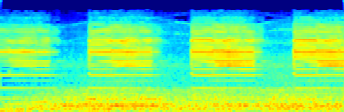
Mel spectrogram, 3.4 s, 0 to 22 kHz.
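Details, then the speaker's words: Truck's steady high warning buzzer pulses about once a second over idling diesel after engine start, lasting about 10 minutes each morning; low-air warning blamed on a worn-out air dryer. "Every time you switch it off, you have to listen to that buzzer. Drive you around the twist."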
